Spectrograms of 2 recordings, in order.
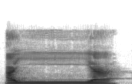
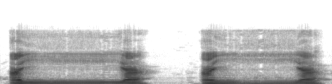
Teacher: Ini adalah hukumnya idgham bi gunnah, nun sukun bertemu ya. Sehingga idgham bi gunnah, jadi masuk dengan didengungkan.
